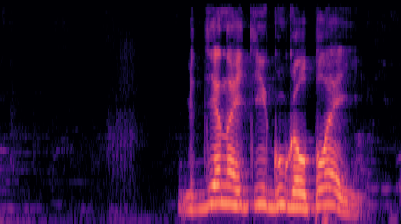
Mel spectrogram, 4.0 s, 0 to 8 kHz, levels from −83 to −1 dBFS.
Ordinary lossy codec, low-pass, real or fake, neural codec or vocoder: none; 7.2 kHz; real; none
